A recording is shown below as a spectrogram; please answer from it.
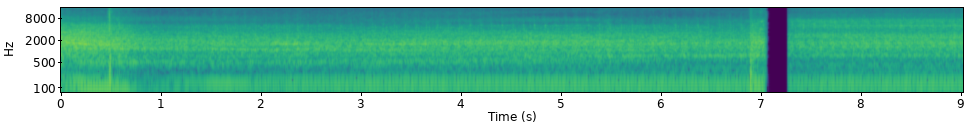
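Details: Mitsubishi 4G13P engine idling with an uneven light ticking, roughly three taps a second, over the hum, suggesting a noisy top end. A valve clearance problem is suspected, not confirmed.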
